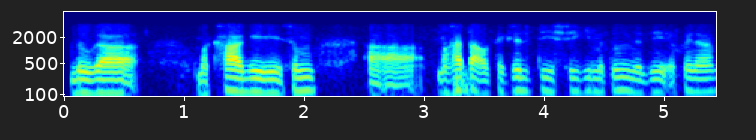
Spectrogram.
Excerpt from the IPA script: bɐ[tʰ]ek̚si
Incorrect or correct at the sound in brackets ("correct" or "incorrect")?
incorrect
